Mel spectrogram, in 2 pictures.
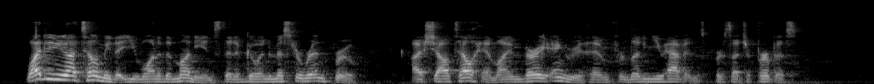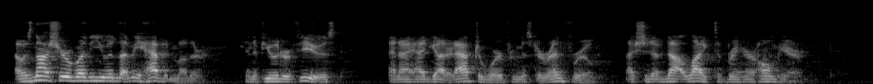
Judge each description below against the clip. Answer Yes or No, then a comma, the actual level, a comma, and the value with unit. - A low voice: Yes, low, 125 Hz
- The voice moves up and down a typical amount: Yes, average, 4.3 semitones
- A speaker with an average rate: No, fast, 245 wpm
